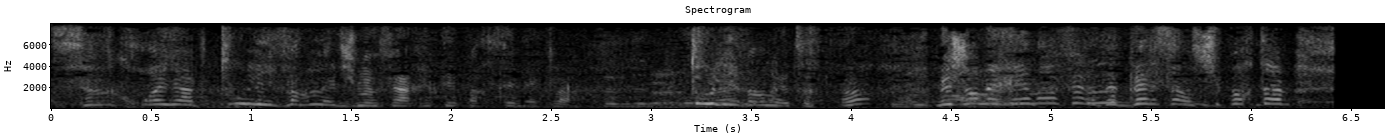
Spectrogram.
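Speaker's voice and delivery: loud, high, furious yelling.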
